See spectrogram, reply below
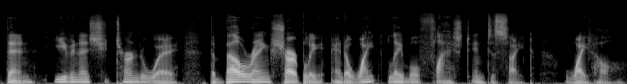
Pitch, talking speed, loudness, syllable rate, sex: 90 Hz, 160 wpm, -23 LUFS, 5.4 syllables/s, male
